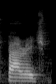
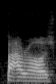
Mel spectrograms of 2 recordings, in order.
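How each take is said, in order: First: Barrage ending in "-idge"; anglicised ending. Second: Barrage ending in "-ahzh"; French-style ending. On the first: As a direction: say barrage to rhyme with marriage. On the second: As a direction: say barrage to rhyme with collage. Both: Shown as a demonstration. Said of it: "some of them can go either way".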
